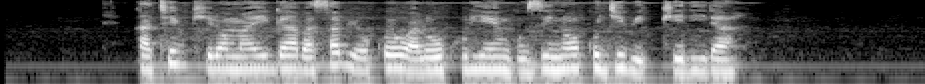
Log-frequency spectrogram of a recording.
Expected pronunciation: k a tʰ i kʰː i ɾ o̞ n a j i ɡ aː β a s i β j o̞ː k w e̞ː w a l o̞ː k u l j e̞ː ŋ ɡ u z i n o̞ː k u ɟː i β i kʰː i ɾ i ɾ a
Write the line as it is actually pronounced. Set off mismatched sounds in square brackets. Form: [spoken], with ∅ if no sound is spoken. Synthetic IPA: k a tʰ i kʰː i ɾ o̞ [m] a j i ɡ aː β a s [a] β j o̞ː k w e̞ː w a l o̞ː k u l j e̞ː ŋ ɡ u z i n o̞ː k u [ɟ] i β i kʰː i ɾ i ɾ a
